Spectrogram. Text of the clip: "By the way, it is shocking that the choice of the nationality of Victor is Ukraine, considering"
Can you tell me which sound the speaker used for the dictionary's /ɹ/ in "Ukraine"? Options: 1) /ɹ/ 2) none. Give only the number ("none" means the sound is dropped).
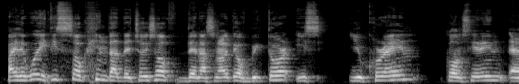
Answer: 1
